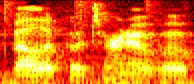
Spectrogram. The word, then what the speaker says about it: Veliko Tarnovo: to talk about belico tarnovo which I will pronounce as velico turnovo because I do not have great Bulgarian pronunciation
